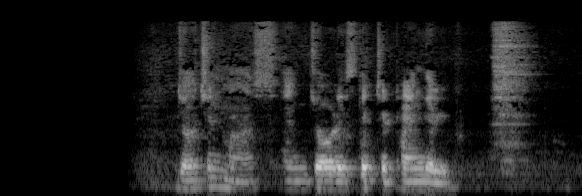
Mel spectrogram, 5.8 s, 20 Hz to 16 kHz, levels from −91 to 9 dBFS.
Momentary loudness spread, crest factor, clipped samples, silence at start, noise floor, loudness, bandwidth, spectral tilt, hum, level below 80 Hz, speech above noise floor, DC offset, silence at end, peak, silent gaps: 16 LU; 20 dB; under 0.1%; 1.75 s; -63 dBFS; -26 LUFS; 11.5 kHz; -3 dB/octave; none; -78 dBFS; 38 dB; under 0.1%; 0.55 s; -8 dBFS; none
